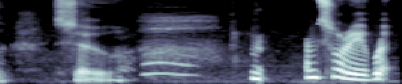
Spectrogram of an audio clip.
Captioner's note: gasps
